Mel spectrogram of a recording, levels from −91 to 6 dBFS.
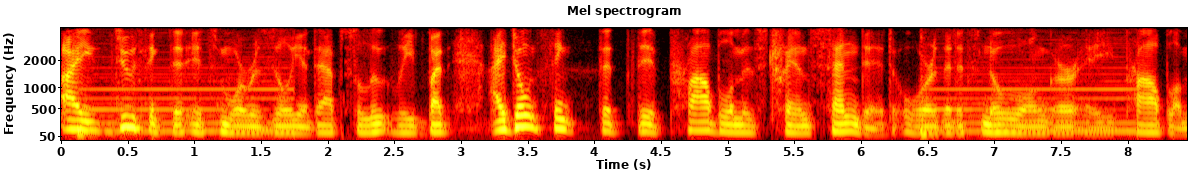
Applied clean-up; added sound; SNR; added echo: none; Printer; 10 dB; none.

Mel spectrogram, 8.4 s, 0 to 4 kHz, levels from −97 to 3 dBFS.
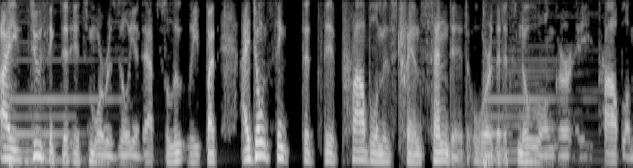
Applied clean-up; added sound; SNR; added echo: classical method spectral subtraction.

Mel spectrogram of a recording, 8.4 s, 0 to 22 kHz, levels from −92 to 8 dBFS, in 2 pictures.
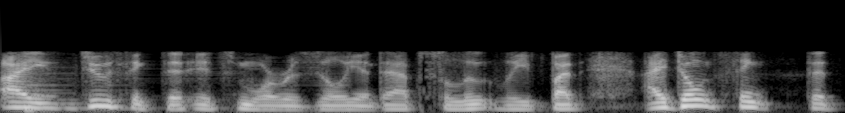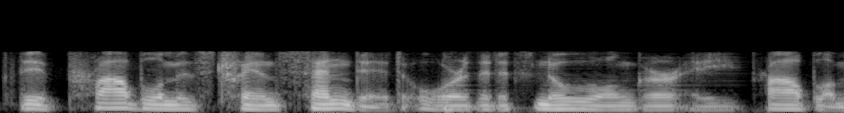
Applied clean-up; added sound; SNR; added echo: neural mask model DeepFilterNet 3.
